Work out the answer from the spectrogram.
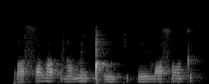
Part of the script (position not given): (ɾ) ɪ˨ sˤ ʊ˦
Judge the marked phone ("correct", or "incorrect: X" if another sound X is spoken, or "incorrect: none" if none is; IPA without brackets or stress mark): correct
